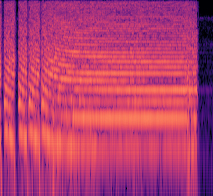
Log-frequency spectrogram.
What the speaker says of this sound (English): let me get some air horns in this motherfucker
